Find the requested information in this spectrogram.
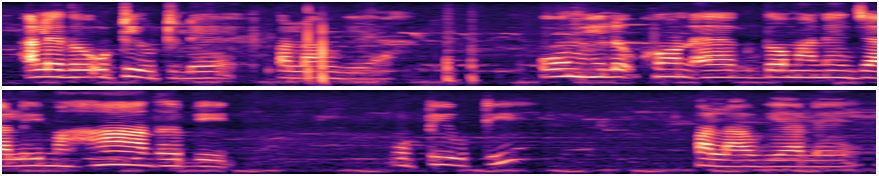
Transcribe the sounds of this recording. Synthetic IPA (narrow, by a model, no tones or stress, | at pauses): alɛd̪ɔuʈiuʈilɛpalawɡɛja | umɦilɔʔkʰɔnɛk̚d̪ɔmanɛd͡ʒalimahad̪ʱəbit̪̚ | uʈiuʈi | palawɡɛjalɛ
